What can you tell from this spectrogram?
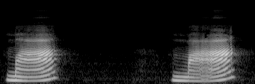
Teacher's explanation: You pronounce words that have this tone in a voice that starts mid-tone and rises to a high tone. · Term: rising tone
